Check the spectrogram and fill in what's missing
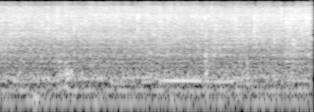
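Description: Steady frying sizzle of chicken in a hot oiled pan, a constant crackling hiss with a few faint pops, close and continuous with no talking.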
